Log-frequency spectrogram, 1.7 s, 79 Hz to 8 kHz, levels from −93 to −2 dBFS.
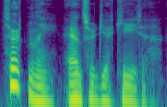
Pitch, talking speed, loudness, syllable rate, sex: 105 Hz, 110 wpm, -21 LUFS, 6.0 syllables/s, male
